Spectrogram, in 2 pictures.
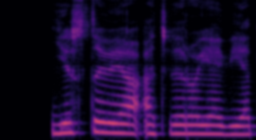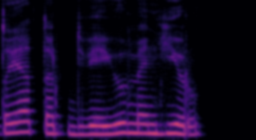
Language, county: Lithuanian, Alytus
